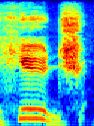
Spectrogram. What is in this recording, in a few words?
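huge, Australian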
